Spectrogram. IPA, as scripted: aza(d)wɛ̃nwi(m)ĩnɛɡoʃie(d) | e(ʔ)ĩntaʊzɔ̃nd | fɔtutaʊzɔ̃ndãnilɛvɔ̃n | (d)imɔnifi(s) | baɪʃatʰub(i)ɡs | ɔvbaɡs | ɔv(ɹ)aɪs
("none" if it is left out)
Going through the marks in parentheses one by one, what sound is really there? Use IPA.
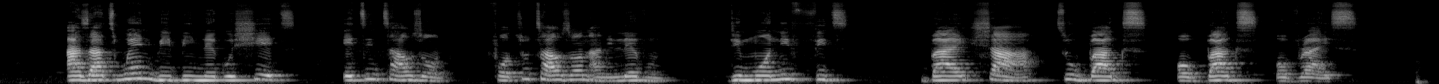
t, b, t, t, d, t, a, ɹ

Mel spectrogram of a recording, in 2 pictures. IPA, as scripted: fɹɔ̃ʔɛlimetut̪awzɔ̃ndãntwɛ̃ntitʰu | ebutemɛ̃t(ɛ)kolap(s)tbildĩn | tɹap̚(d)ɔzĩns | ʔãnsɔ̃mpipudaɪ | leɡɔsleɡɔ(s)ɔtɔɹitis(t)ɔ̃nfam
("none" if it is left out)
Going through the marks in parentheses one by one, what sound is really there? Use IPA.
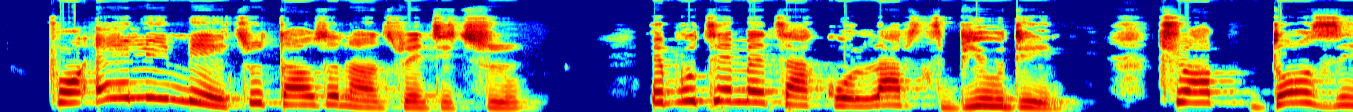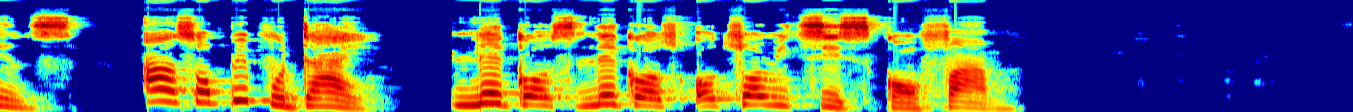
a, s, d, s, k

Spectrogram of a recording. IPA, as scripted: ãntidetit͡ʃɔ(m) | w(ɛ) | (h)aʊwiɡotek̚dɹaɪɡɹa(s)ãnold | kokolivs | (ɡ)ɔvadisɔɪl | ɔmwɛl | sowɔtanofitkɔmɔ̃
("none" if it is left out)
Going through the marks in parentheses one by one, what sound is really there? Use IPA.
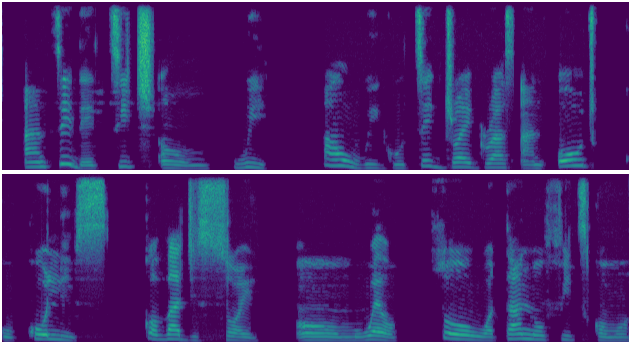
m, i, h, s, k

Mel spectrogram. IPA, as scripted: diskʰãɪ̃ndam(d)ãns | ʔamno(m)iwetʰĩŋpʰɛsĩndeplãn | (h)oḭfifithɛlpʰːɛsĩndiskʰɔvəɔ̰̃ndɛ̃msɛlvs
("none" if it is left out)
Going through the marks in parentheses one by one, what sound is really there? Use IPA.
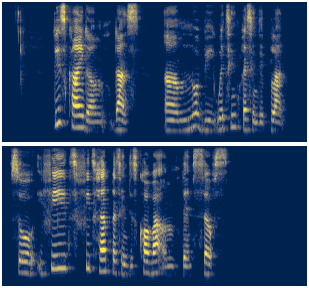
d, b, s

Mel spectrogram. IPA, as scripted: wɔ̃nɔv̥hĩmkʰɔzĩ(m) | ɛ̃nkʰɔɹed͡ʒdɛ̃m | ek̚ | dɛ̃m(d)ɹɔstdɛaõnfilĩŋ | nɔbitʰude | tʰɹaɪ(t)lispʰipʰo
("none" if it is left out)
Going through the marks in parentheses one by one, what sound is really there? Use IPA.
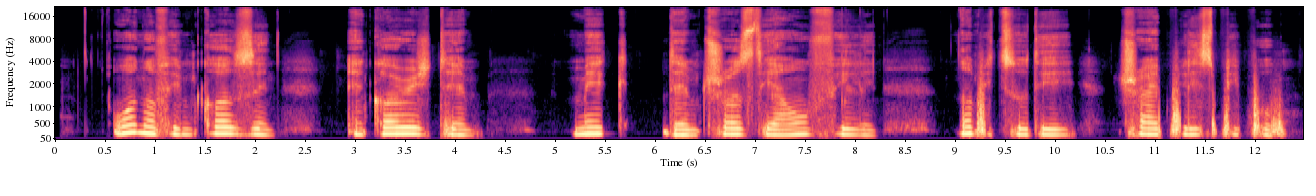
n, t, p

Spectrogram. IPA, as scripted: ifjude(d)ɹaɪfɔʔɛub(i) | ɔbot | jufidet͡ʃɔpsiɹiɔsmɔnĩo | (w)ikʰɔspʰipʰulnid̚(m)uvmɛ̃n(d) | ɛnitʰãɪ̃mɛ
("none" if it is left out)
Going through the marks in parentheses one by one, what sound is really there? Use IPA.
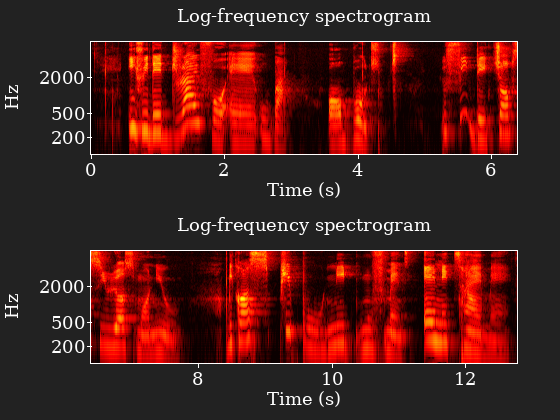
d, a, b, m, t

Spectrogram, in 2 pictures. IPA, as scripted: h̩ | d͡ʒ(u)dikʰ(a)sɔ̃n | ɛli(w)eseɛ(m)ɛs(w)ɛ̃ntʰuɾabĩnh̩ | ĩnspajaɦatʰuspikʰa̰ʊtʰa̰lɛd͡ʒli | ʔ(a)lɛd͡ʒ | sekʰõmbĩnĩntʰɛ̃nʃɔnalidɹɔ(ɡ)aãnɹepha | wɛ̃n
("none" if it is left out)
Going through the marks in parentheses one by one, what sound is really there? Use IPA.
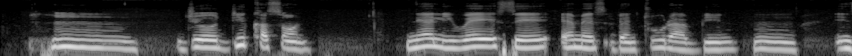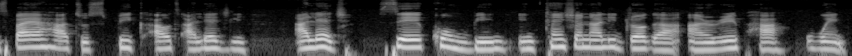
o, a, w, m, v, a, ɡ

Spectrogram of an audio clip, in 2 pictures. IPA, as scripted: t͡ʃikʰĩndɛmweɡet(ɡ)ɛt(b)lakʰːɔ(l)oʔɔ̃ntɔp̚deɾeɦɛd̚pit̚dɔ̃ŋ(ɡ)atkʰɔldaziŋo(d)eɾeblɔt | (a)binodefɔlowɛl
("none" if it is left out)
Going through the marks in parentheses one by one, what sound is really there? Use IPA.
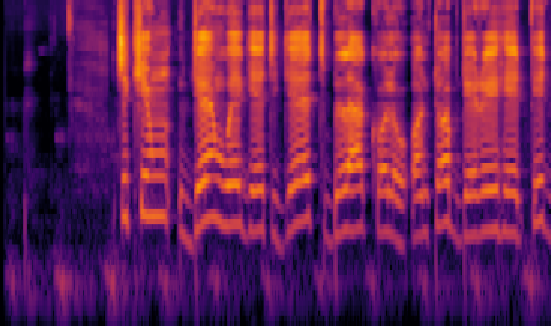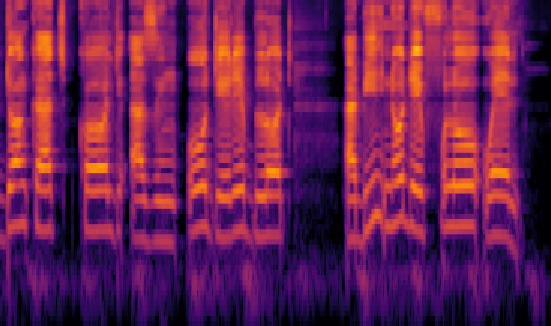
ɡ, b, l, k, d, a

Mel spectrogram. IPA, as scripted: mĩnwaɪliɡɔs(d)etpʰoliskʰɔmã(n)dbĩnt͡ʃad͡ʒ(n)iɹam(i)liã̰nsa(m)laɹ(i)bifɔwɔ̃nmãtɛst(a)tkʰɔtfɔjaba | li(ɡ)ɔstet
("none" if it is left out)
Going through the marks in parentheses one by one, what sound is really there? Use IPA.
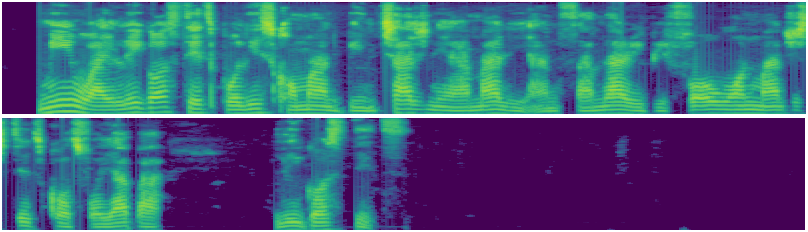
t, n, n, a, m, i, e, ɡ

